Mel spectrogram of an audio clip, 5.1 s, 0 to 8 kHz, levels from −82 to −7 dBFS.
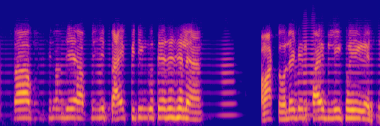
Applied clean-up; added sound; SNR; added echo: neural mask model RNNoise.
